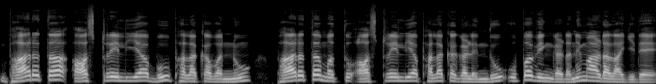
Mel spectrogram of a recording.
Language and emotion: Kannada, neutral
